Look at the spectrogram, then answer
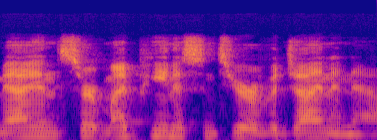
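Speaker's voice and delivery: acted flat, dry delivery. Retelling a line from a film dinner scene: imitating a deadpan delivery. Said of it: "he just says it so, like, deadpan".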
